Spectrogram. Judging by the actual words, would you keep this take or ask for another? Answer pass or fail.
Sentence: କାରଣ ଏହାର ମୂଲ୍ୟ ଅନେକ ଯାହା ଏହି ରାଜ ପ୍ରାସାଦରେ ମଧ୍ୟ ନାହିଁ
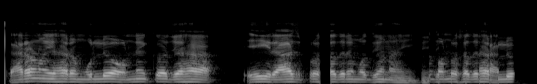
fail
